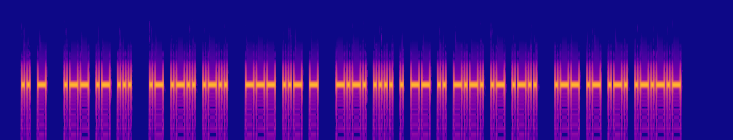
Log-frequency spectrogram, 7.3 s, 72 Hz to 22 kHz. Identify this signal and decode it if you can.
Morse code, heard as a keyed tone, about 44 wpm, 700 Hz. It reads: IT WAS ALL OUT CHEMICAL WAR.
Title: Sentences from Top 1200 Words 45wpm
